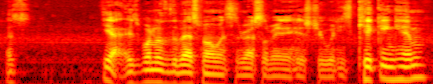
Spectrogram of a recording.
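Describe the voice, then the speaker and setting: Male co-host, deep voice, casual laid-back chat, emphatic. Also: lively intonation, brisk. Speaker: podcast co-host.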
